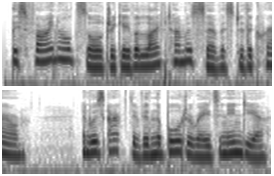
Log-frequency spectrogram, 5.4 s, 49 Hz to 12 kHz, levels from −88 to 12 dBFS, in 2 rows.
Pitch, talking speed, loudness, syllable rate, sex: 195 Hz, 245 wpm, -15 LUFS, 6.3 syllables/s, female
